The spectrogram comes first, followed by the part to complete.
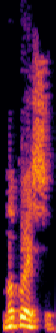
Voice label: you're welcome shanghainese

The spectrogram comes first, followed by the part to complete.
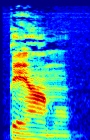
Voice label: i love you, latin

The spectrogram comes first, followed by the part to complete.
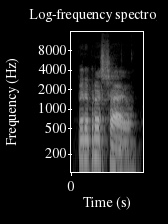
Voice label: excuse me, belarusian

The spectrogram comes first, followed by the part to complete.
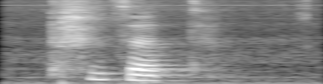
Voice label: thirty, czech

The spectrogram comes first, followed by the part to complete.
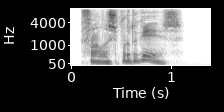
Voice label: do you speak, portuguese

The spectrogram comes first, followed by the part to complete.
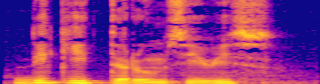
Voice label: say again, latin

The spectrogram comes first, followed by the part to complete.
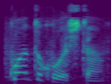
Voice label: how much, portuguese br

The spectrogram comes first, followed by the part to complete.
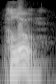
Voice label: hello, cebuano

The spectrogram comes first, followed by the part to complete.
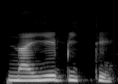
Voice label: I don't know, lingala; Na yebi té

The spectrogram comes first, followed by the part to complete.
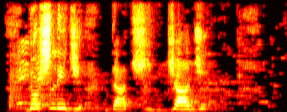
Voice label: birthday, klingon

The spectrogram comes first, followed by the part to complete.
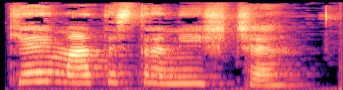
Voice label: toilet, slovenian

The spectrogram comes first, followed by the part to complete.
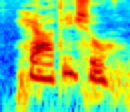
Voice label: bon appetit, estonian

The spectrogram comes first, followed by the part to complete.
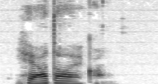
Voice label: goodbye, estonian

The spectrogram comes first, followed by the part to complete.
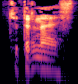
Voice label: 14 croatian, numbers

